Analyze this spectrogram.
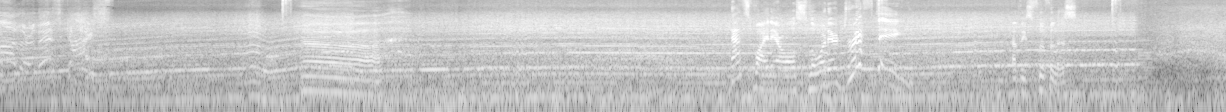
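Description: A racing car engine whines steadily and rises in pitch.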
